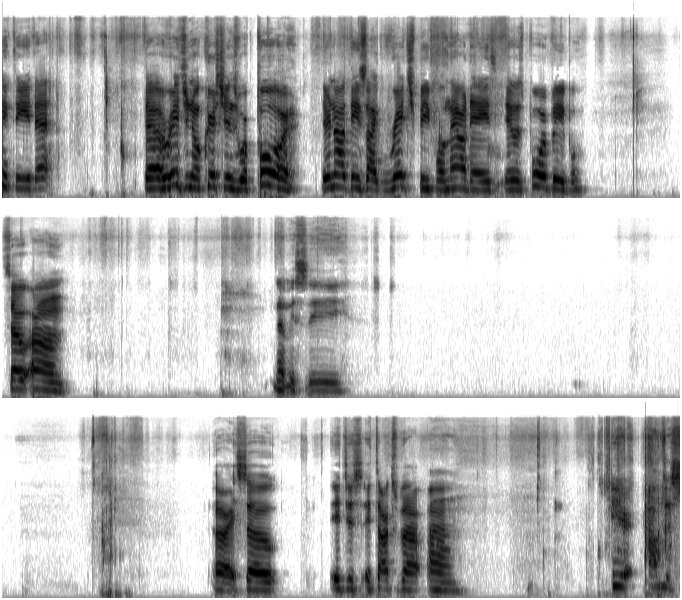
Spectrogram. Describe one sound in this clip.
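Paper pages rustle and flip as a book's pages are turned.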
